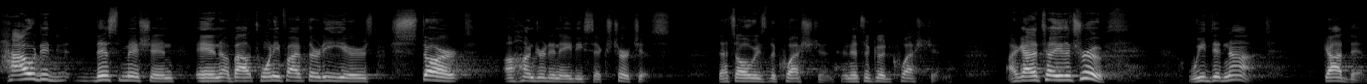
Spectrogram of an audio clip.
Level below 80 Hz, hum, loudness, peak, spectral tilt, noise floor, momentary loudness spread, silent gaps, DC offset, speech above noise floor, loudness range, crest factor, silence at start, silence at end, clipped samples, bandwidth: -88 dBFS; none; -27 LUFS; -8 dBFS; -4.5 dB/octave; -61 dBFS; 16 LU; none; under 0.1%; 35 dB; 6 LU; 20 dB; 0 s; 0.05 s; under 0.1%; 15.5 kHz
